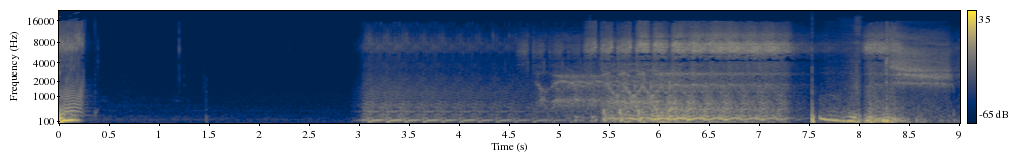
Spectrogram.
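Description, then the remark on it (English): A voice blows a long, wet, sputtering raspberry into a microphone, imitating a fart; it buzzes and flutters for several seconds, growing louder before cutting off, with a brief second burst. “No, I'm going to do a fart in the microphone.”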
